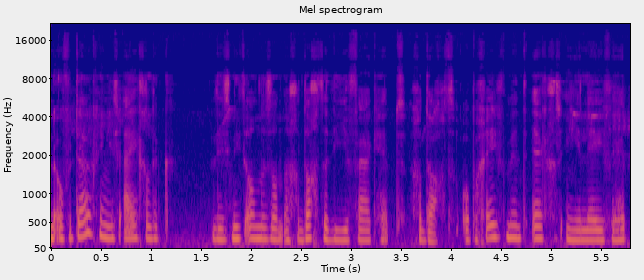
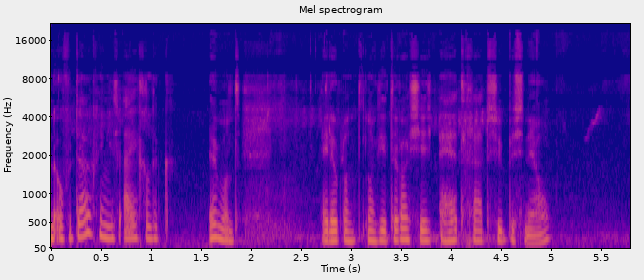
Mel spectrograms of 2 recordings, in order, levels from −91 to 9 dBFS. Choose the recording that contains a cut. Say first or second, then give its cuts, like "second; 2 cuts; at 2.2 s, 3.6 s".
second; 2 cuts; at 1.6 s, 3.8 s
